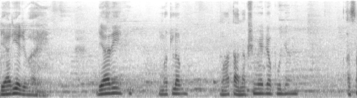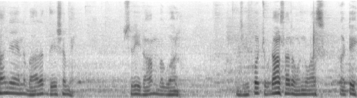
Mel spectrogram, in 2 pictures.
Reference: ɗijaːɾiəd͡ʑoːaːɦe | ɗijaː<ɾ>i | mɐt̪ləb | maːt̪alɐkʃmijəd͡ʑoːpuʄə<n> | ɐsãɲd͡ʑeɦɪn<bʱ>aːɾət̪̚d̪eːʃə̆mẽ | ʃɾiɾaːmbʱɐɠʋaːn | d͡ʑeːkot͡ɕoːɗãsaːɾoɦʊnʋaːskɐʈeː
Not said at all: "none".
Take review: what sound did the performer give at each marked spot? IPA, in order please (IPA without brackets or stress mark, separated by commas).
ɾ, n, bʱ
